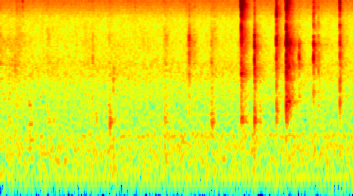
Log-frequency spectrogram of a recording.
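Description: Faint handling sounds of a freshly opened glass beer bottle: a couple of small ticks, then a quick run of sharp clicks and taps near the end.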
